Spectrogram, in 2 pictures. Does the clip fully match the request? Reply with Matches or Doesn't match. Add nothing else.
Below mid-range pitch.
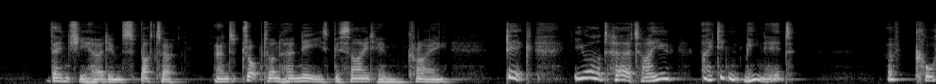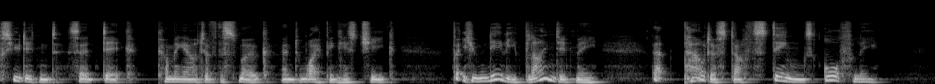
Matches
